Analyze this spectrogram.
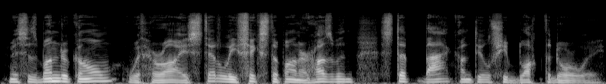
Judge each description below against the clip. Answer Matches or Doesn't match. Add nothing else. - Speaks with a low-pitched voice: Matches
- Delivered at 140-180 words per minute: Matches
